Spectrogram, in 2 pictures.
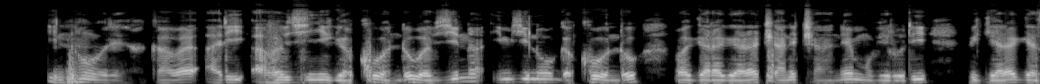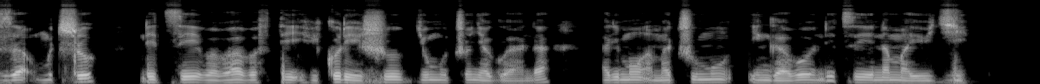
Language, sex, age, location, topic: Kinyarwanda, male, 18-24, Musanze, government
